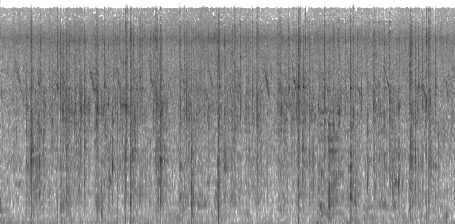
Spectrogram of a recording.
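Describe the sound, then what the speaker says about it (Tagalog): Mussels and squid stirred in butter and oil in a pan, with a steady close sizzle and repeated sharp scraping clicks of a utensil against the pan in an uneven rhythm, no talking. "Halo-haloin lang natin. Tapos lagyan pa natin ng konting mantika para maluto na."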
